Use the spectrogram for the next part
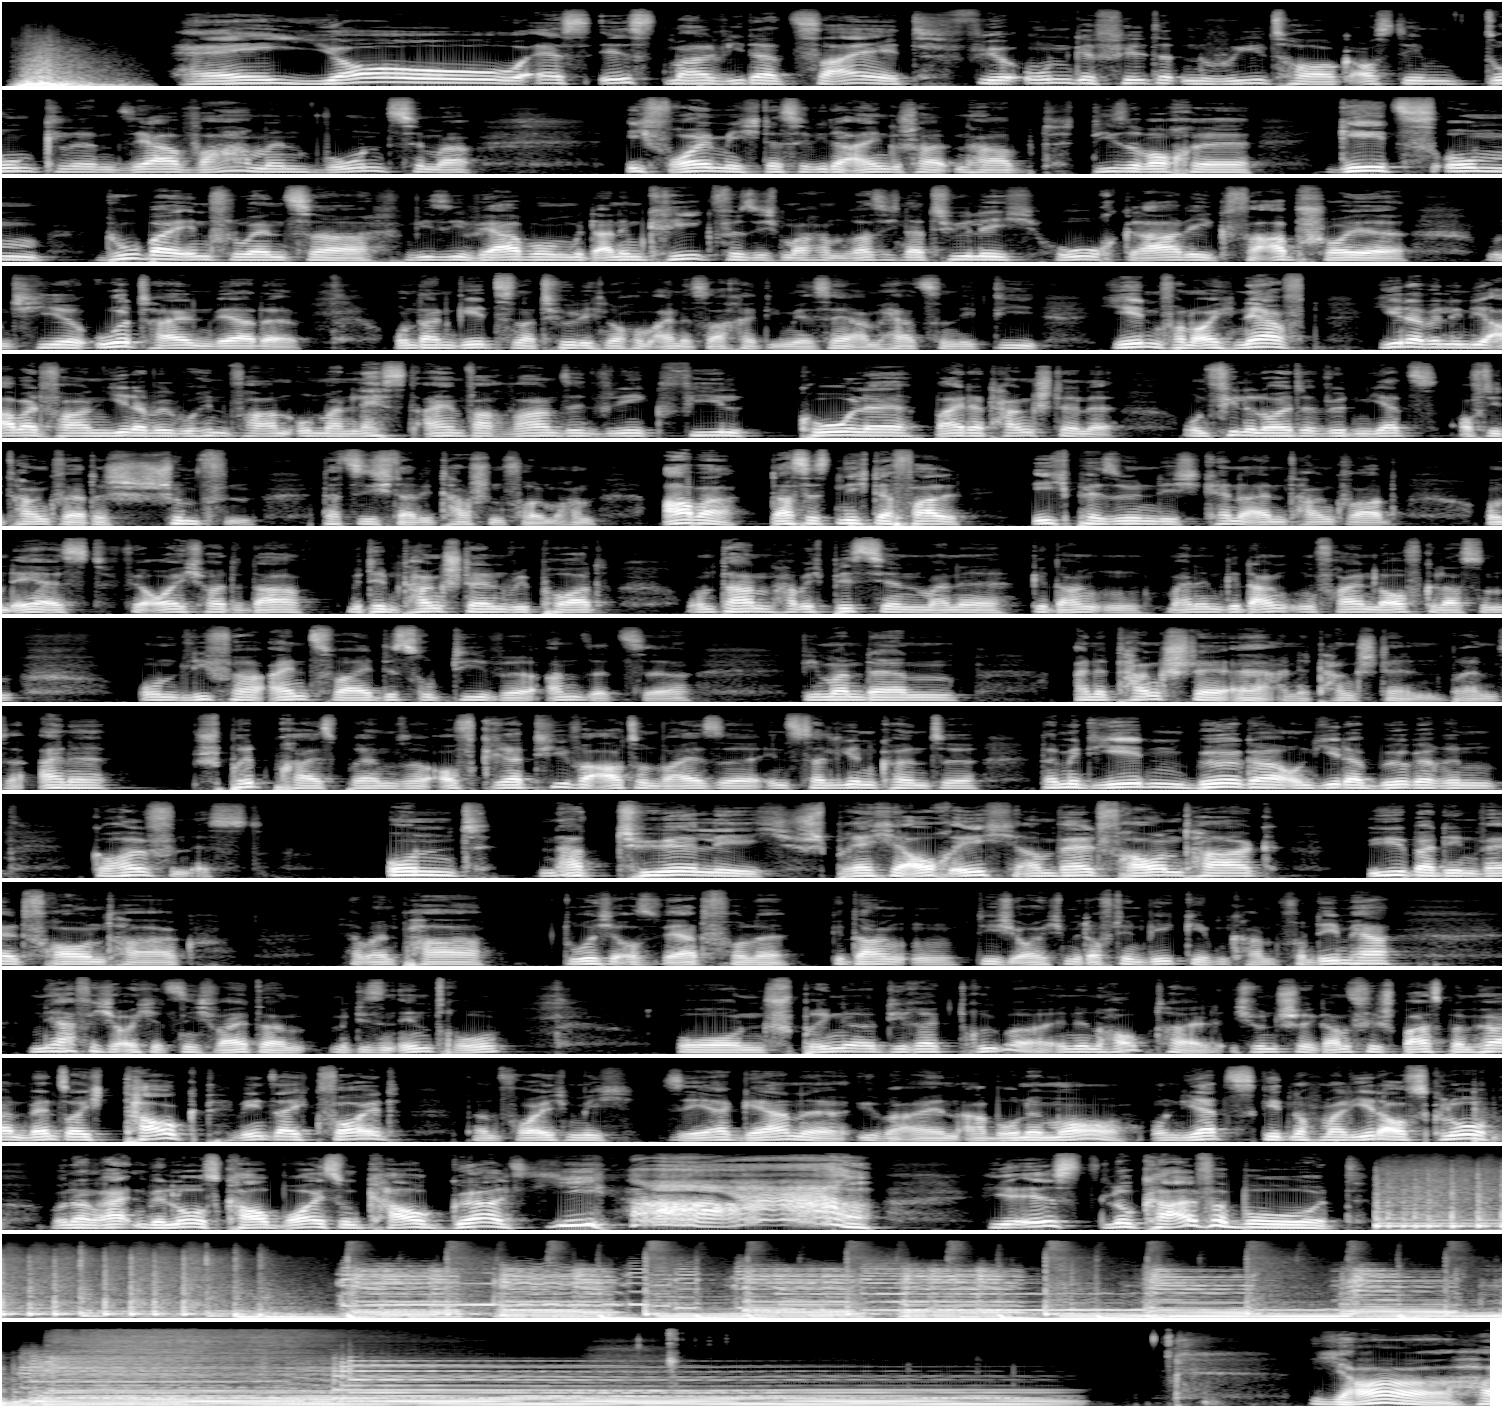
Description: Hierfür habe ich einen örtlichen Tankwart nach seiner Meinung gefragt und er teilt mir uns seine Gefühle!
